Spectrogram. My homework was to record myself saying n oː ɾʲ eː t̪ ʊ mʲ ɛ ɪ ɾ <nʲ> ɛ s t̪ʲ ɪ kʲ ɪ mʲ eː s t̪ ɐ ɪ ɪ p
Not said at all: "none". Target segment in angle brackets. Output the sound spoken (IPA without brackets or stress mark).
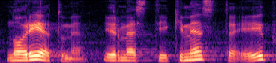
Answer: mʲ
